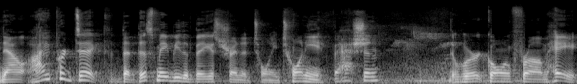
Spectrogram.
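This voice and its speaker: A man at a moderate pace with a Midwestern American accent and very wide pitch swings, over noticeable background noise. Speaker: news commentary host. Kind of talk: casual news commentary. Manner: conversational, some stumbles.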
